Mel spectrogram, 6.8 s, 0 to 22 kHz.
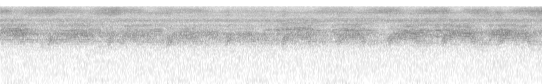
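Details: Robust cicada (Hyalessa maculaticollis) recorded 24 July 2016 sings a loud, high, buzzing song that swells and fades in a steady pulsing rhythm.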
